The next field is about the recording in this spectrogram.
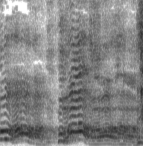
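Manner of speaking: acted loud startled yelp with ah stretched long. Retelling a woman whose skirt gets torn: imitating her startled cry. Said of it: "Is that a good impression?".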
